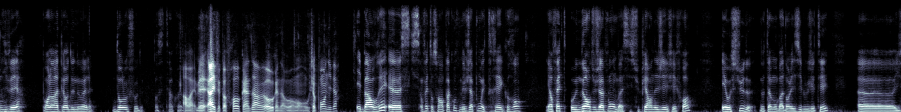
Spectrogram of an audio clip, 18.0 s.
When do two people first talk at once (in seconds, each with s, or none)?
none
